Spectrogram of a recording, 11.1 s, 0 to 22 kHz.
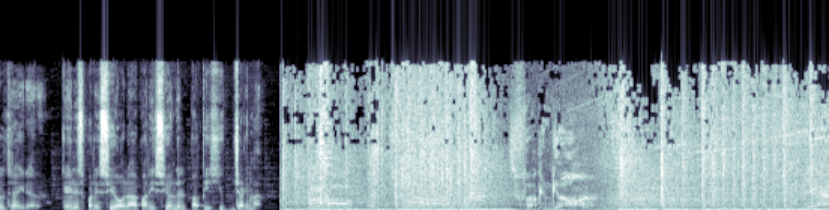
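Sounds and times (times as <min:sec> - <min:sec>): person shouting: 0:04.1 - 0:06.2, 0:10.6 - 0:11.0
rapid gunfire: 0:05.0 - 0:06.6
music with pounding beat: 0:08.2 - 0:11.0.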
